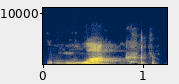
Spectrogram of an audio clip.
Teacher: in the pronunciation, we don't pronounce the L. The L is silent.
